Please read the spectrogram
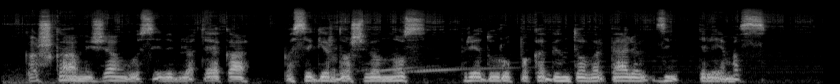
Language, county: Lithuanian, Utena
